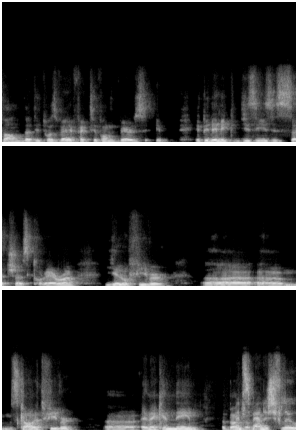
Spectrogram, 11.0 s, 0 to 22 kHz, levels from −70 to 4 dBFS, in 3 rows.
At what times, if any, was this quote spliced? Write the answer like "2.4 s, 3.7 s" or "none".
none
